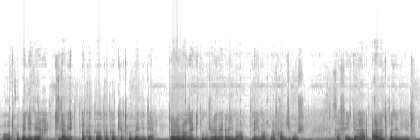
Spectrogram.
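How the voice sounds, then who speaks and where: A man giving matter-of-fact play-by-play commentary as a gamer over his own match highlights. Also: flat delivery, brisk, mellow, soft background music. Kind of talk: gameplay commentary.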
